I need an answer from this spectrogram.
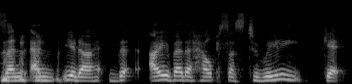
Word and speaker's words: ayurveda: of overview of what ayurveda is it's a awkward one to pronounce in English it's got that little r in the middle there that you kind of don't really hear so it's made up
